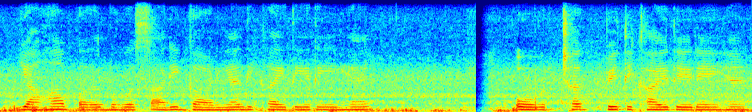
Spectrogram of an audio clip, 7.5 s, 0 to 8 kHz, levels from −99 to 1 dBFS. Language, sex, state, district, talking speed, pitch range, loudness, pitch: Hindi, female, Punjab, Pathankot, 125 wpm, 180-190 Hz, -16 LUFS, 185 Hz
